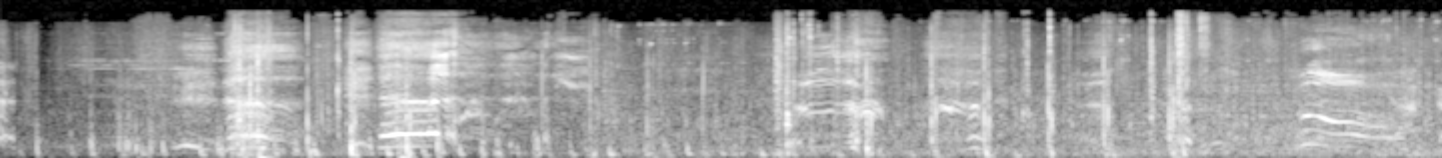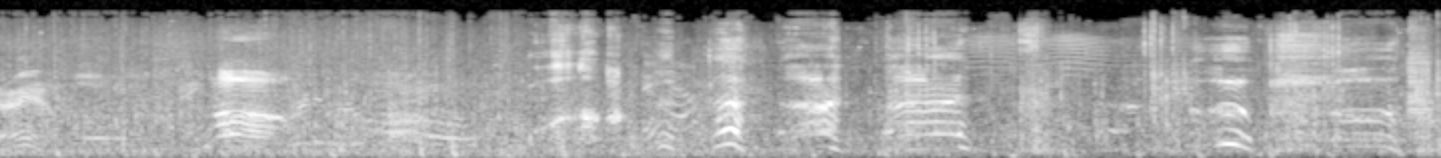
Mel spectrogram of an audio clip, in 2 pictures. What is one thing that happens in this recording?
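A wounded man groans and gasps in pain close by.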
